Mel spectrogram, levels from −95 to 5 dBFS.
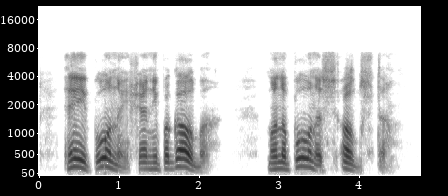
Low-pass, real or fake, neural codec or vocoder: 7.2 kHz; fake; vocoder, 22.05 kHz, 80 mel bands, WaveNeXt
